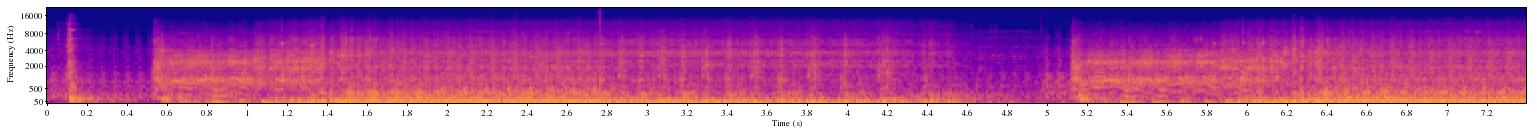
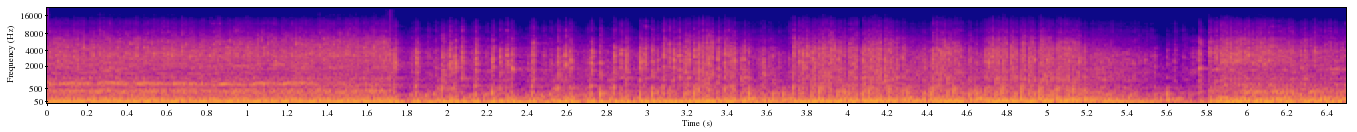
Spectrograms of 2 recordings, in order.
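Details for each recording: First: 1962 Buick Invicta wagon, first run after 53 years in a salvage yard, on a temporary fuel hookup at the carburetor; fires and holds a fast, steady run that never drops to a slow idle despite a brief dip. Idle won't come down; cause unconfirmed. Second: 1962 Buick Invicta wagon V8, 53 years in a salvage yard and thought seized, first start on starting fluid poured over the carburetor: catches and revs hard, deep rough bark rising and dipping with throttle.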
